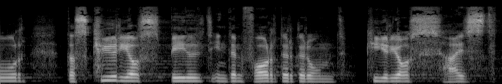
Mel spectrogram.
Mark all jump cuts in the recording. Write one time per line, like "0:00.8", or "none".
0:03.6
